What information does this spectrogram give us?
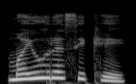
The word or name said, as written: ಮಯೂರಸಿಖೆ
